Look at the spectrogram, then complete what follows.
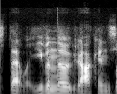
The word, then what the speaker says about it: Dawkins: pronounced mispronounced it as dockings but a lot of people do that and so yeah it's important people to remember when mentioning Richard Dawkins name it ends just with NS not NGS so just just keep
